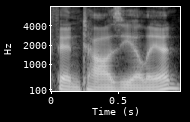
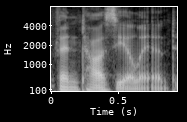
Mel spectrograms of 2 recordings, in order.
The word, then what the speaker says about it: Phantasialand: So, as I mentioned in the last episode, Phantasialand, that is how it is said in Germany. That's how the park says it. Now, it does mean Fantasyland, but it's pronounced Phantasialand as the park.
